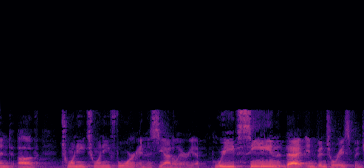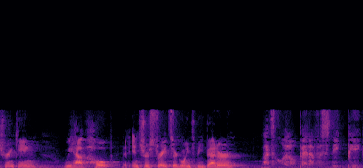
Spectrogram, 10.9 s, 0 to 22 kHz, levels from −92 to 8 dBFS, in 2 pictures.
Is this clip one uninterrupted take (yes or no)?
no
